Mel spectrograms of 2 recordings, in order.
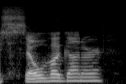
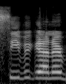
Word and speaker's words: SiIvaGunner: She pronounces it Siva Gunner, but it's actually Silva Gunner. – I mean, it's pronounced Siva Gunner because, like, the L is actually a capital I.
